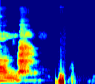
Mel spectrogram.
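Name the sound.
dogs barking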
